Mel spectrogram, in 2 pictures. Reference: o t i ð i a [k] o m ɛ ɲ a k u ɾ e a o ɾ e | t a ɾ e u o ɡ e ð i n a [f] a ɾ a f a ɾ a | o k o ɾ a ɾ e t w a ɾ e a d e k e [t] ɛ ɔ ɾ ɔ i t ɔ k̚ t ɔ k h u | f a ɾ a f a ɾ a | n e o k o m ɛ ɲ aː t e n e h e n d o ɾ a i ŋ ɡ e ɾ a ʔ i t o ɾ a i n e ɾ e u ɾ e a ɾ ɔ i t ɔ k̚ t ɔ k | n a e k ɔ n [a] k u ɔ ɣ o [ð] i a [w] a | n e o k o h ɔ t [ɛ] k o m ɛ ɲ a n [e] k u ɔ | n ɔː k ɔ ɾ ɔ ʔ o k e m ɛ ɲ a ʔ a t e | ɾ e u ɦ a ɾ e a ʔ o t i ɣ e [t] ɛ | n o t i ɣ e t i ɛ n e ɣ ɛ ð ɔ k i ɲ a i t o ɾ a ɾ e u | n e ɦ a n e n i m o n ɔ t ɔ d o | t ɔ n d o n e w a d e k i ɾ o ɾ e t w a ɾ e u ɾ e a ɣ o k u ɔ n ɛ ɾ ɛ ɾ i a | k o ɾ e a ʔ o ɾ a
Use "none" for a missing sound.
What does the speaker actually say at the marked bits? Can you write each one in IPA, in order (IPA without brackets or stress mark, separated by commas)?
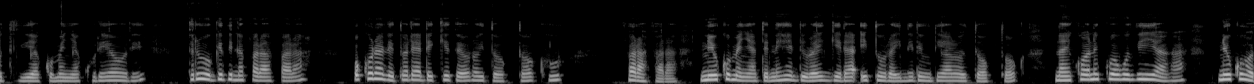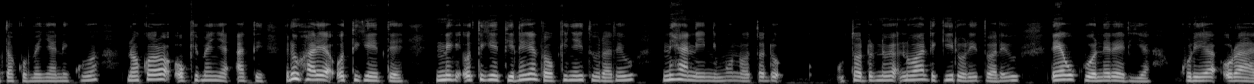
k, f, t, e, ð, ɣ, a, e, t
